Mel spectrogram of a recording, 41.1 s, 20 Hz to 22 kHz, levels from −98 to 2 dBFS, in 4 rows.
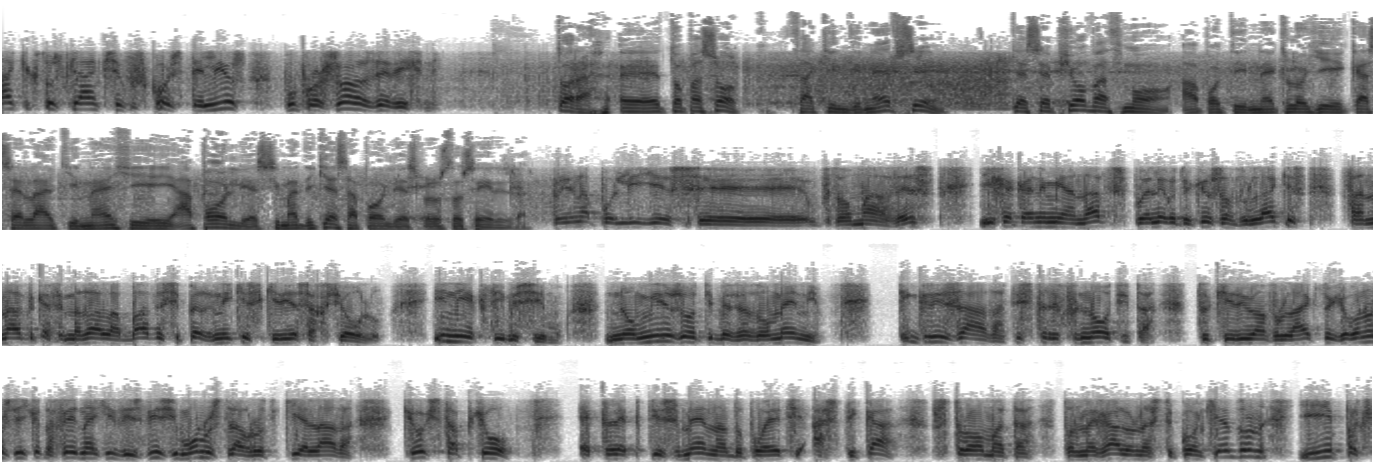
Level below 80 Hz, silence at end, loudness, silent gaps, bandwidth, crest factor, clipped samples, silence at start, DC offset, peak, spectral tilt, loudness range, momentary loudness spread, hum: -44 dBFS; 0 s; -14 LUFS; none; 15 kHz; 14 dB; under 0.1%; 0 s; under 0.1%; -2 dBFS; -5 dB/octave; 1 LU; 5 LU; none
